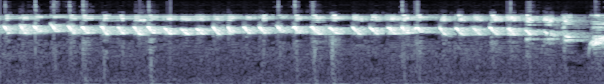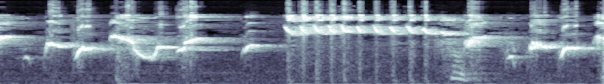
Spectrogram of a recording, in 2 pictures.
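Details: White-rumped shama song played to provoke a young bird into singing: a long rapid high warbled trill for three seconds, then loud varied whistled notes, sharp slurred phrases and chattering bursts.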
